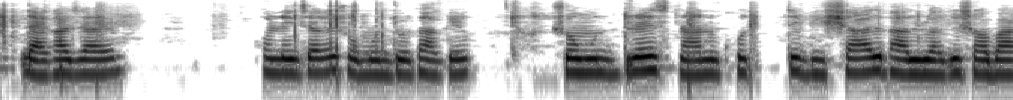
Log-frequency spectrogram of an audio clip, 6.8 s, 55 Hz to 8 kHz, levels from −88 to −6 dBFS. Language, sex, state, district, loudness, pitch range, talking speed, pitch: Bengali, female, West Bengal, Kolkata, -16 LUFS, 205-235 Hz, 115 wpm, 215 Hz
